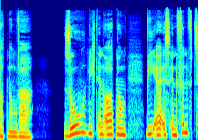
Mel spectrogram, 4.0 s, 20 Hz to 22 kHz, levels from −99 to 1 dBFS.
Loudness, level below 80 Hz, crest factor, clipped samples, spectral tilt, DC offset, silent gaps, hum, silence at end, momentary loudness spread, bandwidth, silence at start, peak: -21 LUFS; -66 dBFS; 16 dB; under 0.1%; -6 dB/octave; under 0.1%; 1.06-1.26 s; none; 0 s; 7 LU; 17.5 kHz; 0 s; -6 dBFS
